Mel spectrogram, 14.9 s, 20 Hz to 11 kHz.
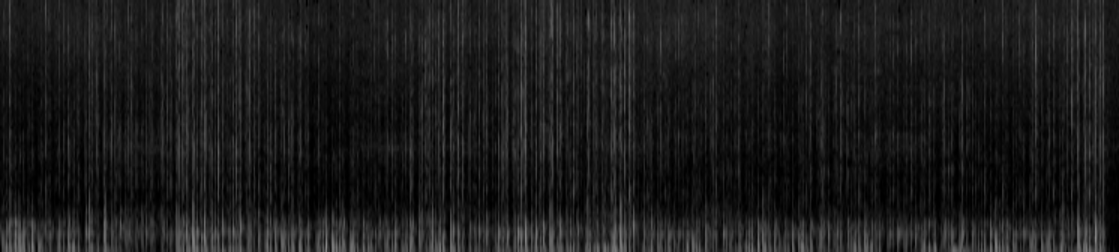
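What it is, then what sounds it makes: Plastic squeeze bottle. A yellow plastic mustard squeeze bottle with a label is held in both hands and tapped and scratched with the nails. Rapid, dense, dull tapping and scratching runs continuously for about 15 seconds, heavy in the low end with very little high-frequency content.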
